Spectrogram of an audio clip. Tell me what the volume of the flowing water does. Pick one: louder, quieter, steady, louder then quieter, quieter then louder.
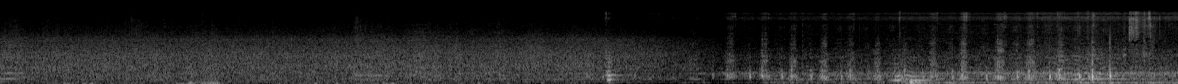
steady.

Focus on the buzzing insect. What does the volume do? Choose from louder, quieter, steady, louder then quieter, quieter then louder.
louder.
